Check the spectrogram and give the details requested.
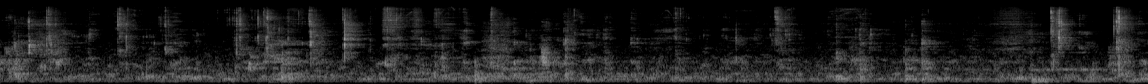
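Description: Close-up mukbang eating sounds: chewing and mouth clicks that come irregularly several times a second, with occasional light clinks of plates and cutlery.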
